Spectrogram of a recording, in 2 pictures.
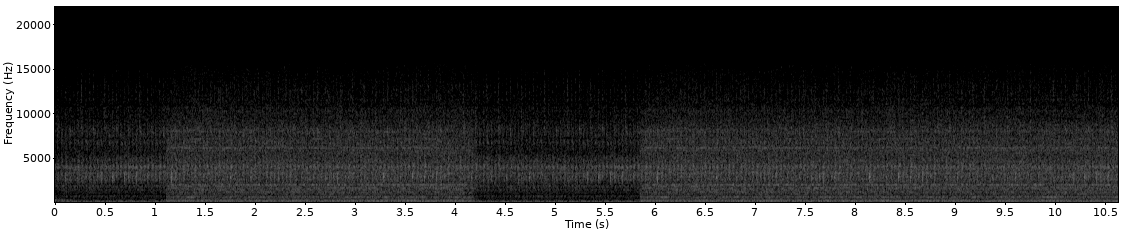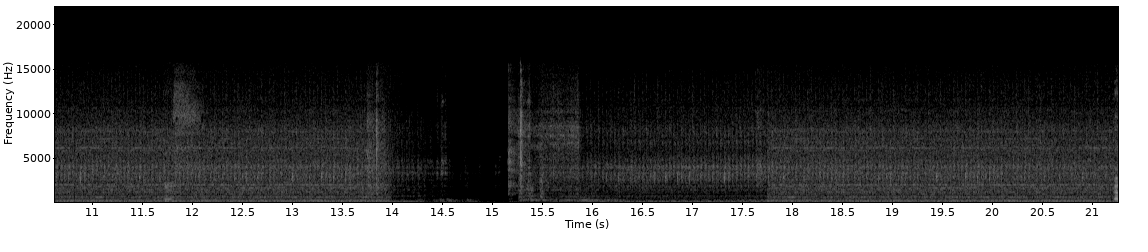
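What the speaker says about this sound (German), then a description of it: "und starten den Motor." A tractor engine runs steadily in Landwirtschafts-Simulator 19 on a farm, a continuous mid-pitched idling hum with a brief dropout midway before it resumes at the same level.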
